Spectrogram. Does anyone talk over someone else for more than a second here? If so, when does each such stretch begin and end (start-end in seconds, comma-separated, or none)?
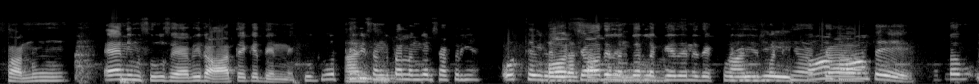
5.5-6.7, 7.3-8.6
